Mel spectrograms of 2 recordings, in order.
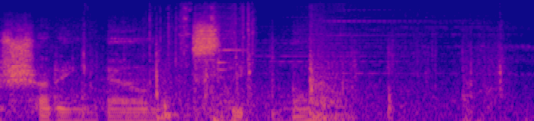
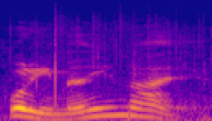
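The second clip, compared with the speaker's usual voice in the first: much higher and louder; indignant protest; 11 semitones higher, 10 dB louder, faster than usual. Acted. Richard insisting to Sal they check it, loud. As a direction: insist on going.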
